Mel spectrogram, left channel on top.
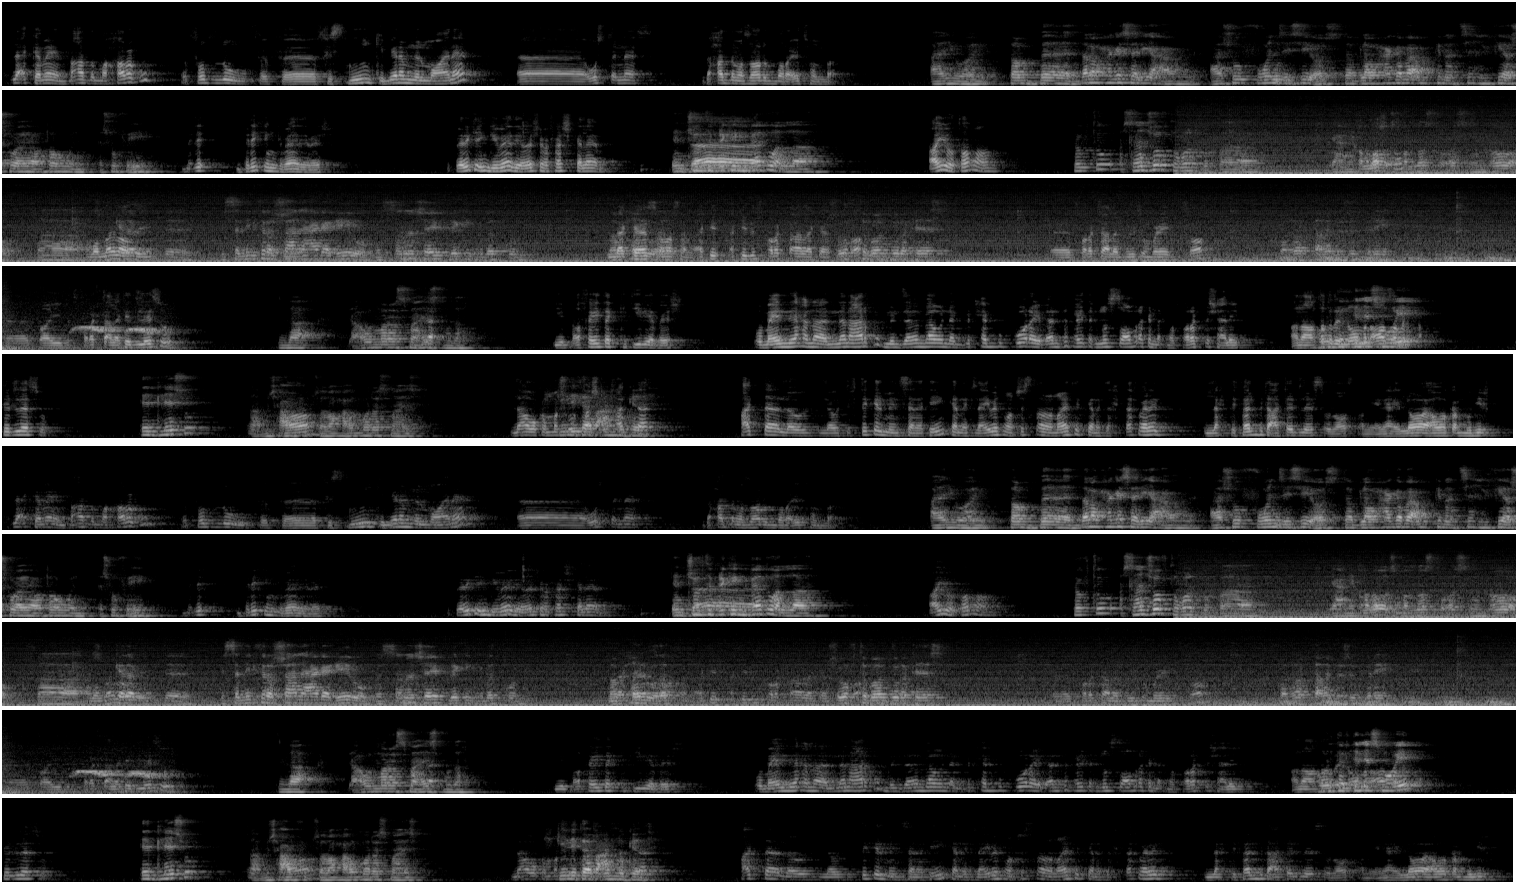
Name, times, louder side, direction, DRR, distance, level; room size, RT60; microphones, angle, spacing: voice 1, 0.1-1.5 1.8-4.7 5.1-6.4 7.0-8.4 12.7-12.9 16.9-17.2 17.6-18.4 19.7-21.2 21.9-22.8 24.4-25.1 28.6-29.2 31.1-31.8 33.1-33.3 36.3-38.9 40.7-42.3 45.4-47.2 49.6-49.8 50.9-52.2 53.0-57.8 58.3-59.5 60.6-61.0 63.4-63.7 65.7-67.0 68.0-72.2 72.6-75.4, left 7 dB, 85° left, 13 dB, 0.4 m, -32 dB
voice 2, 9.3-16.6 21.8-23.3 25.9-27.7 28.4-30.4 30.6-31.6 31.9-32.2 32.5-35.5 36.3-36.9 38.6-39.7 43.1-44.5 48.2-48.5 48.9-50.0 58.6-59.5 61.9-62.5 63.0-64.7 66.1-67.0, right 2 dB, 10° right, 1 dB, 0.3 m, -32 dB
sound 1, 26.8-45.5, right 1 dB, 35° left, 1.1 m, -38 dB
sound 2, 41.2-47.1, equal, 65° left, 1.6 m, -40 dB
6.7 x 5.2 x 3.1 m, 0.75 s
head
